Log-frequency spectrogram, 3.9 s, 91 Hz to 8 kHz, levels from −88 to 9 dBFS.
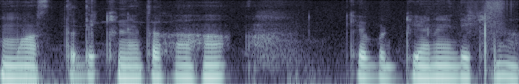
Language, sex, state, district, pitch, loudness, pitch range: Garhwali, male, Uttarakhand, Uttarkashi, 125 Hz, -16 LUFS, 120-125 Hz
